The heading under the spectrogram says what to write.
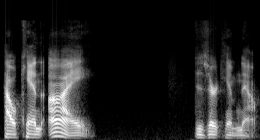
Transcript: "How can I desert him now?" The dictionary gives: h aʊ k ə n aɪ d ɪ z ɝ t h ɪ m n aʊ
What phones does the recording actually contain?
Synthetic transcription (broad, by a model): h aʊ k ə n aɪ d ɪ z ɝ t h ɪ m n aʊ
